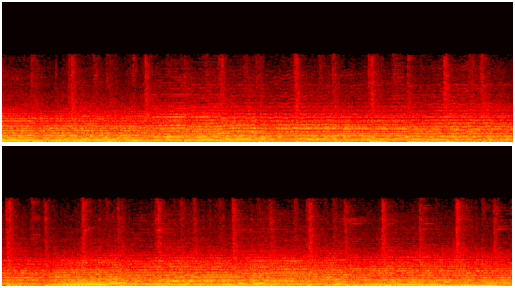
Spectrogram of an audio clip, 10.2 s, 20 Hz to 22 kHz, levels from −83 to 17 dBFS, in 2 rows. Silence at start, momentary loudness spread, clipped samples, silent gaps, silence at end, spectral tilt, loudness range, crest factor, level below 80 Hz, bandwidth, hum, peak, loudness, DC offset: 0 s; 3 LU; under 0.1%; none; 0 s; -6 dB/octave; 1 LU; 14 dB; -30 dBFS; 14 kHz; none; -4 dBFS; -18 LUFS; under 0.1%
